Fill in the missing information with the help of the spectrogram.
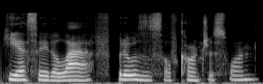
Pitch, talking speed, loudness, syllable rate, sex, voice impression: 200 Hz, 250 wpm, -17 LUFS, 5.7 syllables/s, female, feminine, adult-like, relaxed, slightly weak, soft, raspy, intellectual, slightly calm, friendly, elegant, slightly kind, slightly modest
